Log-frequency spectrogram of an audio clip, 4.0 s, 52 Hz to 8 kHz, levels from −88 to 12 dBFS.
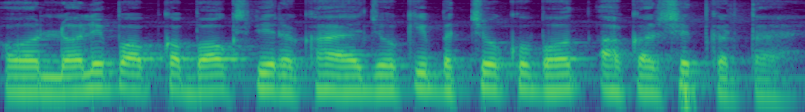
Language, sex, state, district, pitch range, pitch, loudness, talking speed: Hindi, male, Uttar Pradesh, Lucknow, 135-145 Hz, 140 Hz, -14 LUFS, 225 wpm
